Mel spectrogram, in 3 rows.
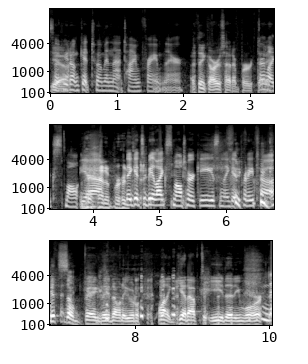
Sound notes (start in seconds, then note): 4.4 laughs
